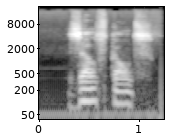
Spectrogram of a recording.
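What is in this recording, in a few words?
"zelfkant", Dutch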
